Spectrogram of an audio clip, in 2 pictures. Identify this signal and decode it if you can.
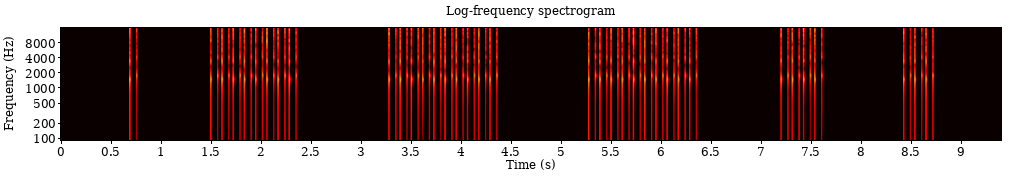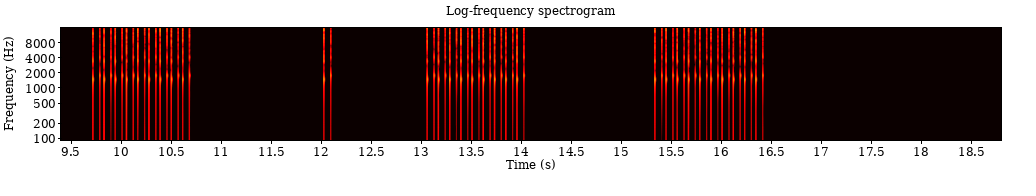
Pulse dialling, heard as clicks on a phone line, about 9 pulses a second. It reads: 1 8 0 0 4 3 9 1 9 0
